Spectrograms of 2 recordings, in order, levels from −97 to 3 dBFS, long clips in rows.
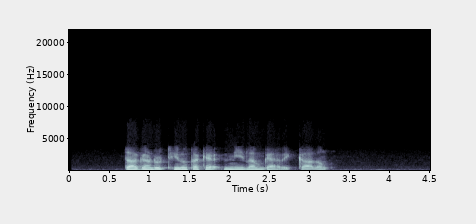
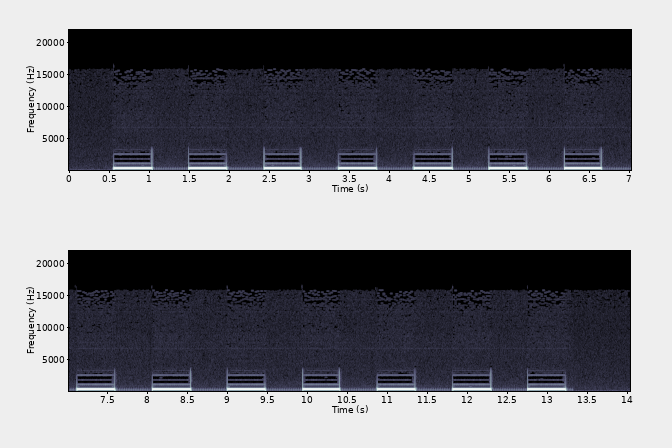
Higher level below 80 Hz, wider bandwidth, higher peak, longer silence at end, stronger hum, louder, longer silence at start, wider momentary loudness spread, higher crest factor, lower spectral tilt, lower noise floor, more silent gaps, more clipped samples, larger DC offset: first, -46 dBFS vs -70 dBFS; first, 3.7 kHz vs 1.2 kHz; second, -6 dBFS vs 0 dBFS; first, 1.25 s vs 0.8 s; neither; second, -23 LUFS vs -8 LUFS; first, 0.7 s vs 0.55 s; about the same, 7 LU vs 9 LU; first, 18 dB vs 8 dB; first, -11.5 dB/octave vs -10 dB/octave; about the same, -65 dBFS vs -64 dBFS; neither; neither; neither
